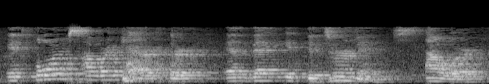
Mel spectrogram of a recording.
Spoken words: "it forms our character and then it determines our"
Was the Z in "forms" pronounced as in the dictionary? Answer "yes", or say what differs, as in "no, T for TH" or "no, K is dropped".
no, S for Z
